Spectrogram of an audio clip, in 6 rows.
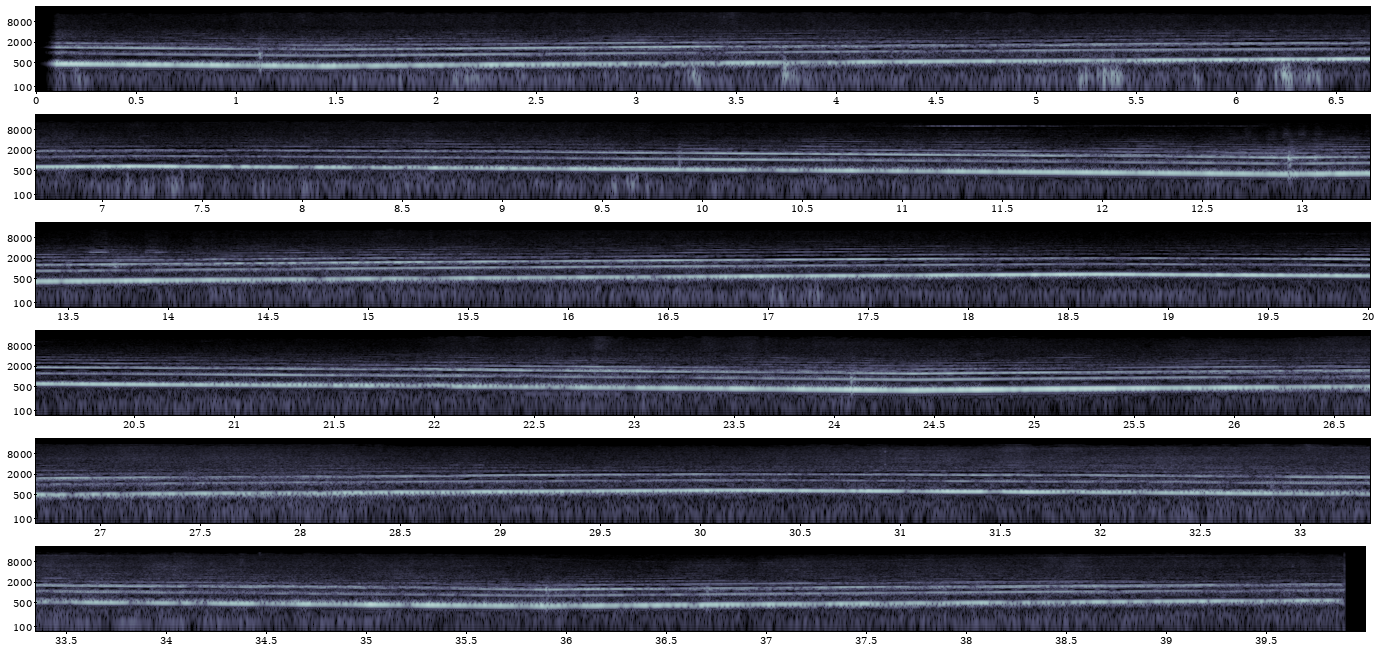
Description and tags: Emergency siren recorded in Montreal, Canada during a test on June 4th, 2015.
It was recorded on an iPhone 5s.
air-raid, alarm, alert, disaster, emergency, haunting, signal, siren, warning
